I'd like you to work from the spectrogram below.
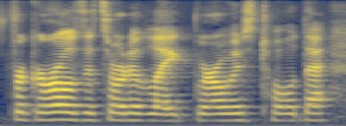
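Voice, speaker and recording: A woman's voice: little pitch movement, moderate pace, fairly bright tone. Chatty young woman co-hosting a podcast. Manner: chatty, many filler "like"s; acts out quoted relatives in a higher voice. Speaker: podcast co-host. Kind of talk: casual chat.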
